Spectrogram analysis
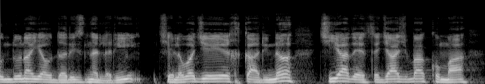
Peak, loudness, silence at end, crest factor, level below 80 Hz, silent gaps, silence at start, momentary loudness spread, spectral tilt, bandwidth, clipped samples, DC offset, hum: -6 dBFS; -18 LUFS; 0.15 s; 10 dB; -46 dBFS; none; 0 s; 5 LU; -7 dB/octave; 10.5 kHz; under 0.1%; under 0.1%; none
